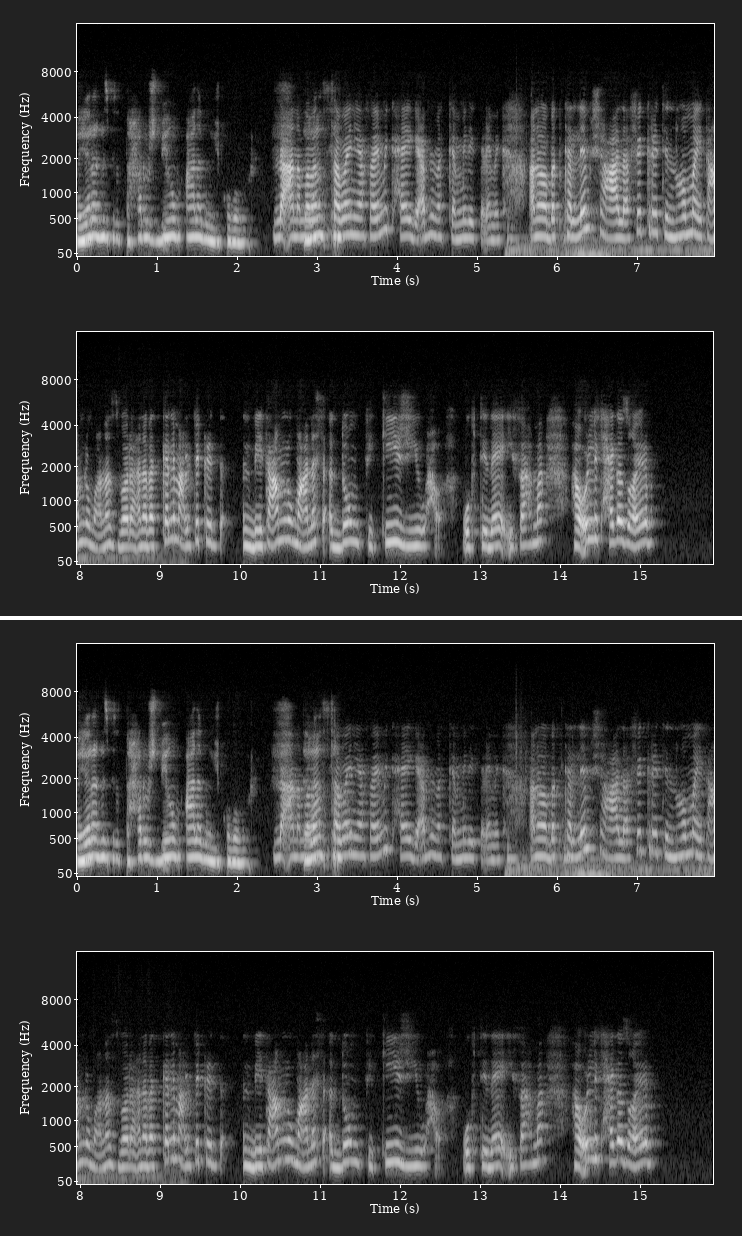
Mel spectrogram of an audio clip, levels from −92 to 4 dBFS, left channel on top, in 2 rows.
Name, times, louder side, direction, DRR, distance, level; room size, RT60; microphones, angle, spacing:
voice 1, 0.0-2.2 2.8-3.3, left 1 dB, 30° right, 0.7 m, -19 dB
voice 2, 2.5-9.7 10.0-15.2, left 6 dB, 40° left, 0.4 m, -22 dB
sound 1, 5.3-9.3, equal, 75° right, 1.5 m, -39 dB
8.5 x 6.2 x 7.2 m
head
